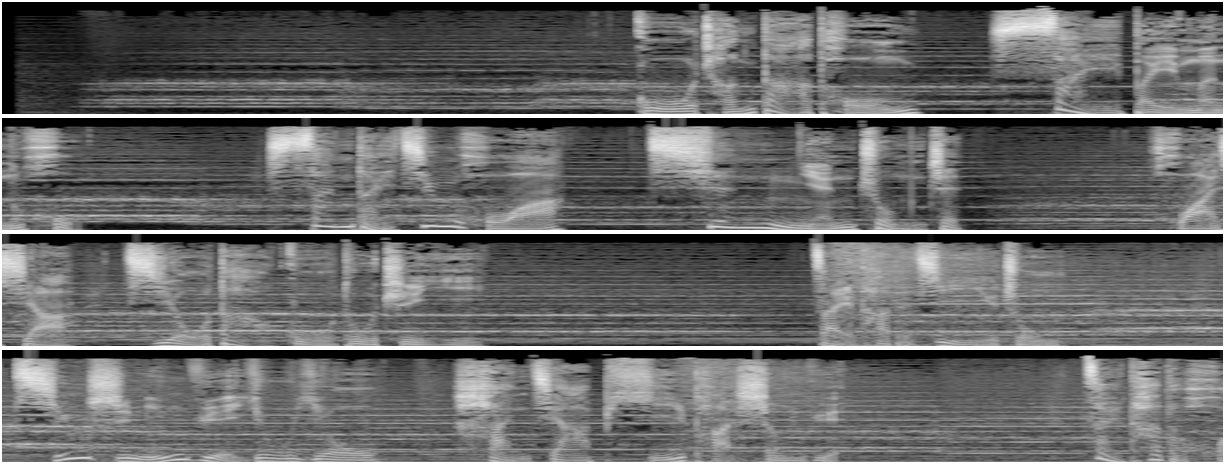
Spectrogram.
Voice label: 男 商务宣传片; 男123-厚重大气; 成熟厚重

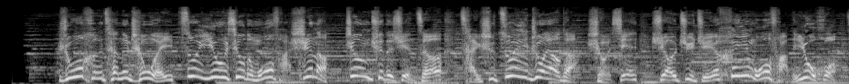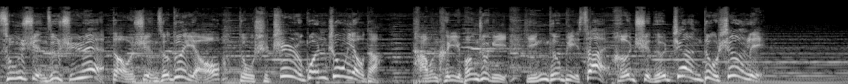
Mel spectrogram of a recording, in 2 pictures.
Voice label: 男, 游戏广告, 轻松愉快, 声音百变 轻松活泼; 魔法师的选择

